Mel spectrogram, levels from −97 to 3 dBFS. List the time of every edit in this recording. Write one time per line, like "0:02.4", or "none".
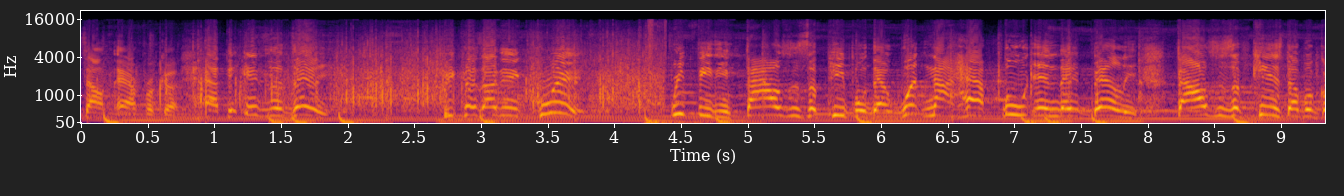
0:04.3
